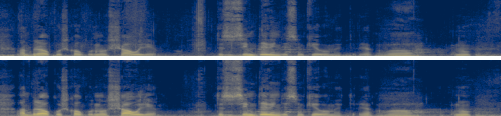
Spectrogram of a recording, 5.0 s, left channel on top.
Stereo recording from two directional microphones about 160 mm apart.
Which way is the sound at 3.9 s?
35° left (ahead or behind).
